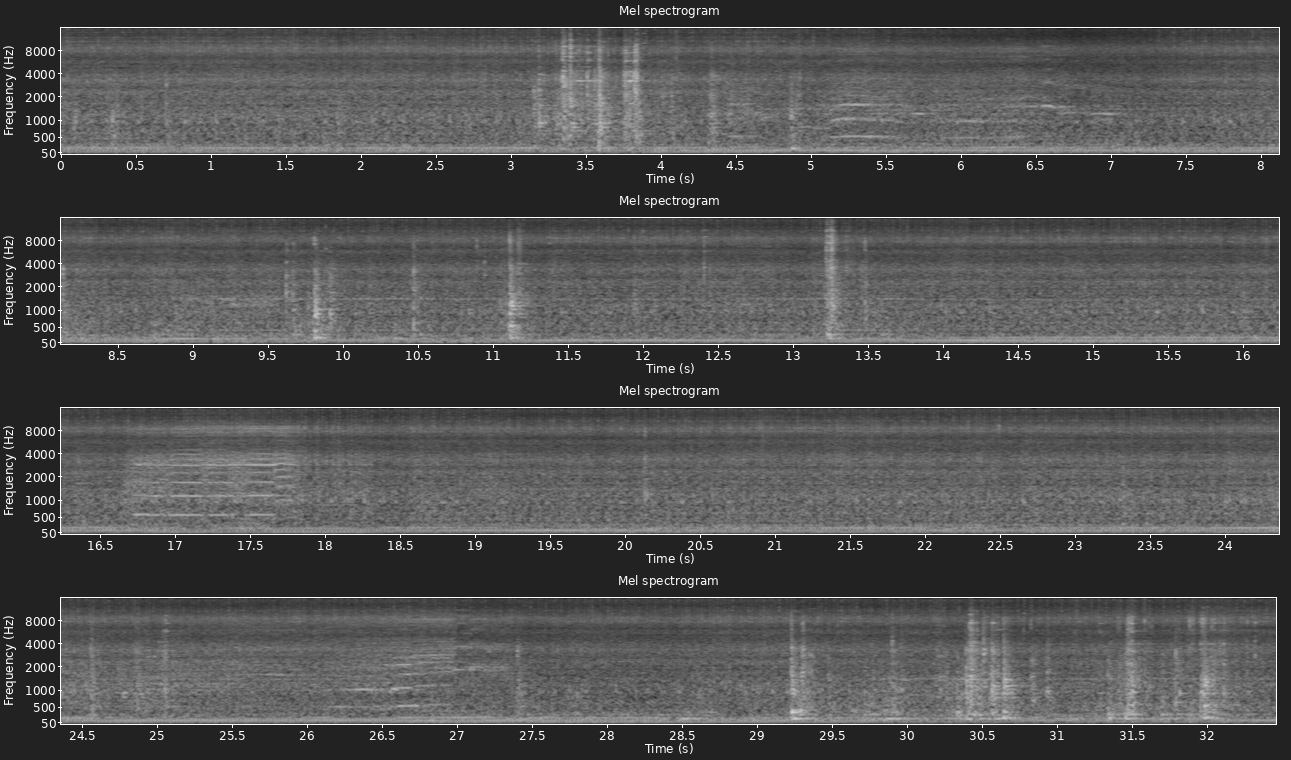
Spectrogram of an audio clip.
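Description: Backhoe loader's diesel engine running steadily as the rear arm and bucket work, with a few sharp metallic knocks and a brief whine a little past the middle.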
